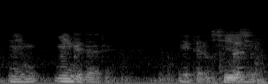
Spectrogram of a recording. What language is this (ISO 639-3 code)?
fin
